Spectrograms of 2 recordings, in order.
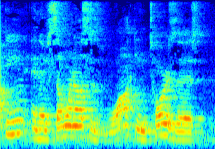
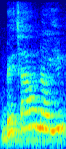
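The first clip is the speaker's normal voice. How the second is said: put-on high, soft baby voice; 11 semitones higher, 7 dB quieter than usual. Voicing a shy baby's imagined thoughts toward a stranger at the store: voicing the baby's inner dialogue.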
